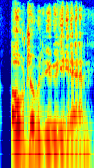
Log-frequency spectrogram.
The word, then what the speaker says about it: Eoin: It's Eoin, but Mm. maybe at work he's like just Owen.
